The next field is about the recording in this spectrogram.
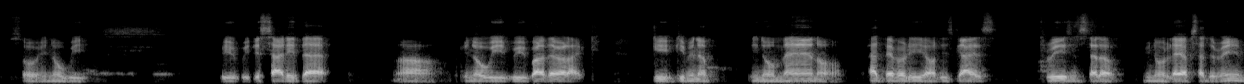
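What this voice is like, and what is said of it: Frustrated tone of voice. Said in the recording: “you can hear the frustration in his voice”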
